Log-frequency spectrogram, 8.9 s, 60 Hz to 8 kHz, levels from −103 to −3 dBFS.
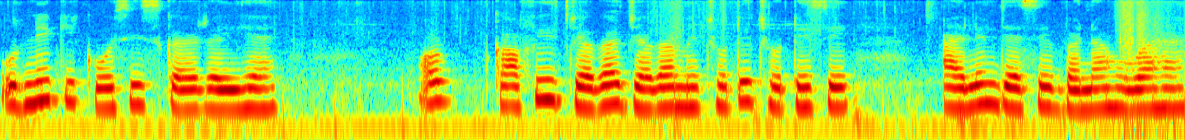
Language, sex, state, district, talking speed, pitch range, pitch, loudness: Hindi, female, Uttar Pradesh, Jyotiba Phule Nagar, 120 wpm, 175-200 Hz, 185 Hz, -14 LUFS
